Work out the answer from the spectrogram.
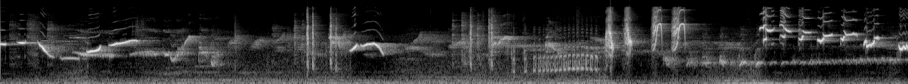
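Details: Training recording of a white-rumped shama's fighting song: a rich, varied run of slurred whistles, rising and falling, mixed with snappy clicks, ending in a rapid burst of high sharp notes over a steady low whistle.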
